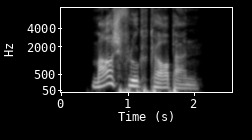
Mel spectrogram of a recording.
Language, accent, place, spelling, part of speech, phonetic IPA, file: German, Germany, Berlin, Marschflugkörpern, noun, [ˈmaʁʃfluːkˌkœʁpɐn], De-Marschflugkörpern.ogg
- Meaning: dative plural of Marschflugkörper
